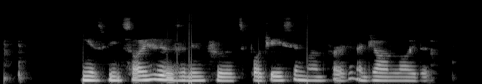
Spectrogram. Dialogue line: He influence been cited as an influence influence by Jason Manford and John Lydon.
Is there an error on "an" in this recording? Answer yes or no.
no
